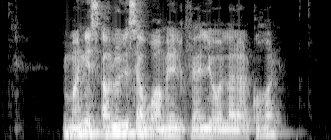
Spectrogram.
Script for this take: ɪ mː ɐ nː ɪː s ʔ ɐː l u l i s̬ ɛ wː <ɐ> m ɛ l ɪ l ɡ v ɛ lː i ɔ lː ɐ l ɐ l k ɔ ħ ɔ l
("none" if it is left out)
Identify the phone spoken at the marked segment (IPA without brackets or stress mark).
ɐː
